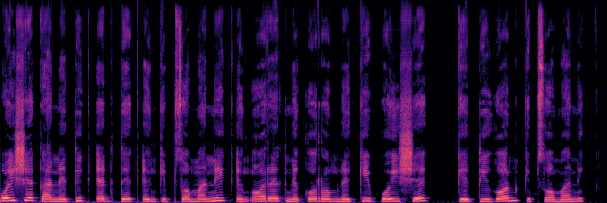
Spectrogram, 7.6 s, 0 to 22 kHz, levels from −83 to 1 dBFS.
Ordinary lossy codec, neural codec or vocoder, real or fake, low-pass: none; vocoder, 44.1 kHz, 128 mel bands every 512 samples, BigVGAN v2; fake; none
